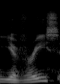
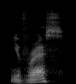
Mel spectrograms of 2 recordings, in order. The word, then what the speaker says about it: Yvresse: this first one especially i always said yavris in my head but i feel like with the the way that as y-v-r-e-s-s-e very elven difficult for a human to pronounce i'm going to say it everest today or everest uh just because i feel like with the s's and e's the way they are you've reese there should be two e's instead of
